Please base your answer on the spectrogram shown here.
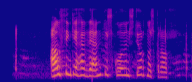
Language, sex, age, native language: Icelandic, female, 50-59, Icelandic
